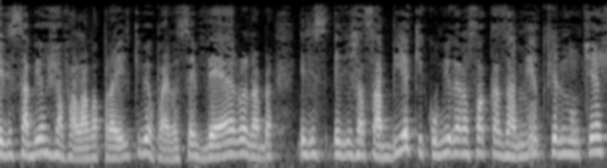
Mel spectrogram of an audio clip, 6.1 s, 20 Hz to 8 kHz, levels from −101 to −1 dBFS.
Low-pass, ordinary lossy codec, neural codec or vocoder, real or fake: 7.2 kHz; none; none; real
